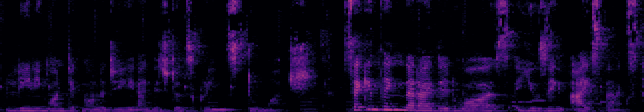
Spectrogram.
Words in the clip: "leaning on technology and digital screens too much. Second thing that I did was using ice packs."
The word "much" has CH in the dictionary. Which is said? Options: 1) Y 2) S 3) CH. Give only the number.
3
